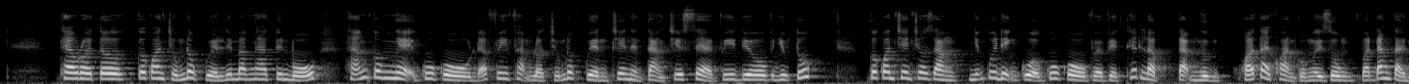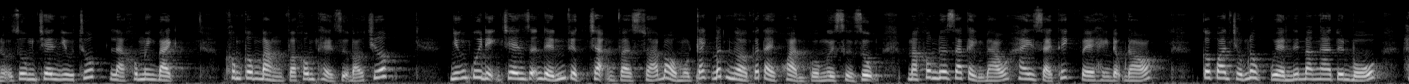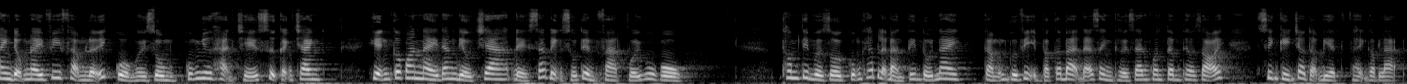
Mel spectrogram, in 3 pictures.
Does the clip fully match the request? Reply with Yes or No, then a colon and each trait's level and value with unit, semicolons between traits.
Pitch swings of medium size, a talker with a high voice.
No: wide, 6.0 semitones; high, 240 Hz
